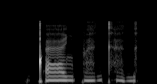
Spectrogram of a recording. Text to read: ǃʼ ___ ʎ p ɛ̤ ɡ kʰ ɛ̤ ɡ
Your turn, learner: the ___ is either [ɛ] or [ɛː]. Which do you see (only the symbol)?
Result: ɛː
